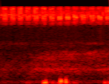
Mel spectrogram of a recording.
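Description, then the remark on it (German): A steady chorus of crickets chirps everywhere in rapid, high-pitched pulses outdoors on the street in front of a house at the edge of a town, with a few soft low thumps, maybe footsteps, underneath. No one speaks. “Überall die Grillen am Zirpen.”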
